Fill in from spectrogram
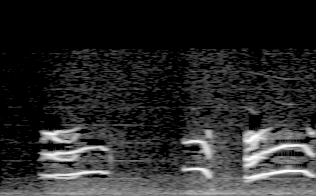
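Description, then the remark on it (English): Three drawn-out, wavering cat meows and wails in quick succession, clear, with short pauses between them and a faint low hum underneath. “The heck is that noise? Some cats, I think.”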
